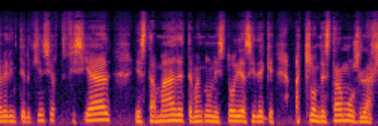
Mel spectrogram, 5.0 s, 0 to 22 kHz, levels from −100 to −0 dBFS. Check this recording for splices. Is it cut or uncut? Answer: cut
